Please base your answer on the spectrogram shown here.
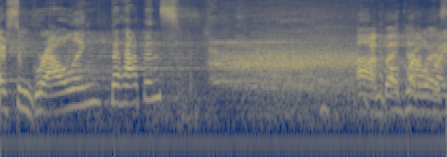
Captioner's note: audience growls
